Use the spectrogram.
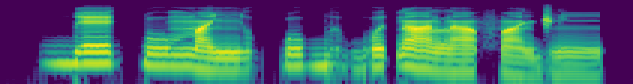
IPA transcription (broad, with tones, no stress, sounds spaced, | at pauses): ɡ͡b eː˦ k͡p u˧ m ã˨ ɲ o˨ k͡p u˦ b ɨ˦˨ ɡʷ ɨ˦ ɗ ã˦˨ l ã˧ f ã˨ d͡ʒ ĩ˨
